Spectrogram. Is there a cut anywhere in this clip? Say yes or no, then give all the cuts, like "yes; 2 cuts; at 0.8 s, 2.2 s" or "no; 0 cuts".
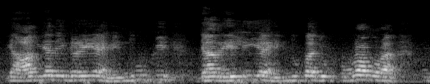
no; 0 cuts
